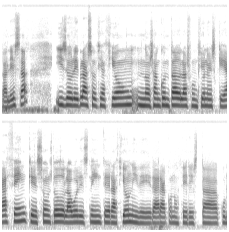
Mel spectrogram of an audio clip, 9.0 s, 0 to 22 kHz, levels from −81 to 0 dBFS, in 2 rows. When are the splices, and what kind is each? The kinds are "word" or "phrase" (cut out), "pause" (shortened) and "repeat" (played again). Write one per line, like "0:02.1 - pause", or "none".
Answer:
0:01.6 - word
0:05.5 - word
